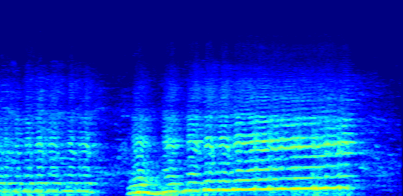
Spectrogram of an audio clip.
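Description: A man beatboxing into a hand-held microphone cupped to his mouth: a fast stuttering run of low voiced sounds, then after a brief pause a long held low note that rises slightly in pitch and stops about five seconds in.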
